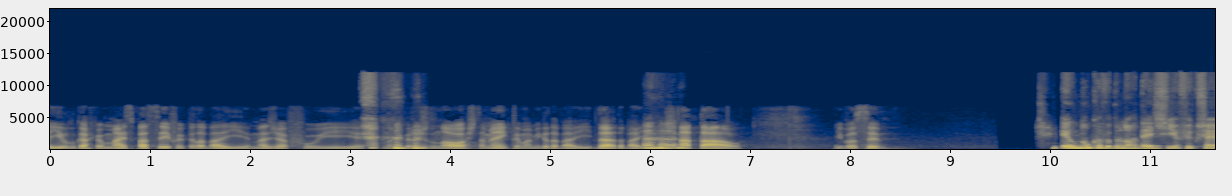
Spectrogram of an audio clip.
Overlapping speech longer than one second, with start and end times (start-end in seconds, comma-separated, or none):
none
